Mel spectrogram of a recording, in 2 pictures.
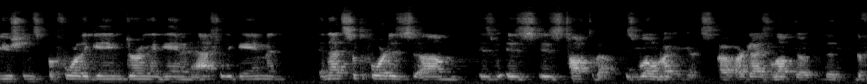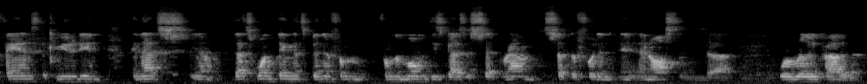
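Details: Adult man speaking; Normal voice.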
